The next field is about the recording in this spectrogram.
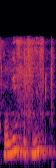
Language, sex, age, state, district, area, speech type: Hindi, female, 45-60, Madhya Pradesh, Jabalpur, urban, spontaneous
